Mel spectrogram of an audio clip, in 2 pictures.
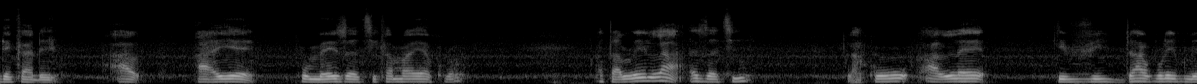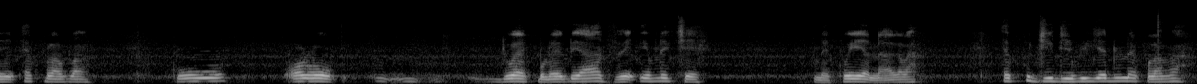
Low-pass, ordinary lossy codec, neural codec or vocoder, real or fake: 14.4 kHz; AAC, 48 kbps; autoencoder, 48 kHz, 32 numbers a frame, DAC-VAE, trained on Japanese speech; fake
